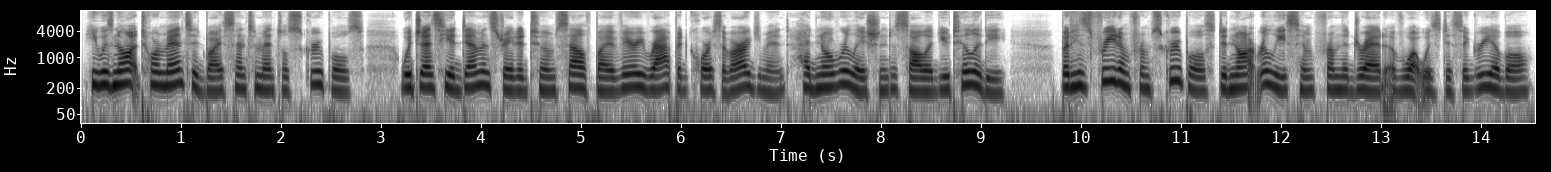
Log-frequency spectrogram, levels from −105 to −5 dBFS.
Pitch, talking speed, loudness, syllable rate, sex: 195 Hz, 175 wpm, -19 LUFS, 5.2 syllables/s, female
